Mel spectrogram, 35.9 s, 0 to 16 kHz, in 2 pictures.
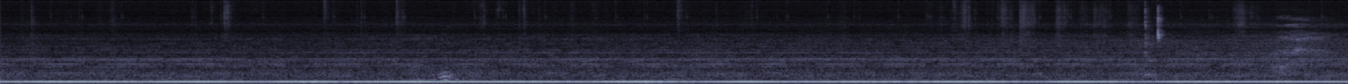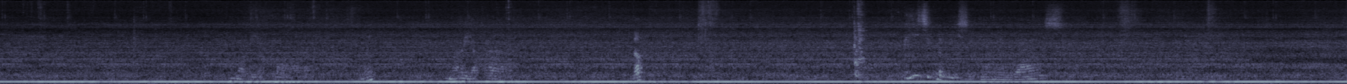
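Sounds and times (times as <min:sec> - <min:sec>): low hum: 0:00.0 - 0:35.9.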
